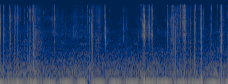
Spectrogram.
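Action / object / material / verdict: scrape / foam-bead play foam / foam beads / none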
